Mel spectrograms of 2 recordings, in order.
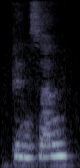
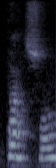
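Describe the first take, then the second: First: Pinson with a clear "pin" and sounded final n; English-style pronunciation. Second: Pinson with a French nasal first vowel; French pronunciation. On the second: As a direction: say Pinson the French way, softly, "pain-son". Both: Real, not acted. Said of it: "je pense que ça se dit".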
